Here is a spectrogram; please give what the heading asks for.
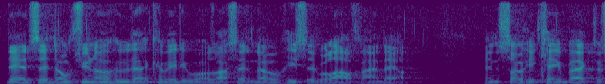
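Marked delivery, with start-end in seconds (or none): none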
